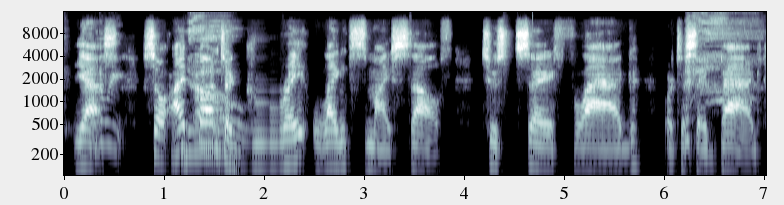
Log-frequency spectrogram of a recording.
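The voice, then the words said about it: Wisconsin accent. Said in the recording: “I hear an accent with you. Is this a Wisconsin accent that I am picking up?”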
